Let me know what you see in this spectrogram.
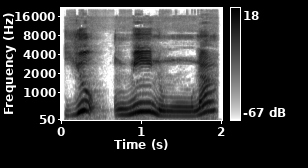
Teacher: جس حمزہ پر جزم ہو اس کو تھوڑا جھٹکا لگا کر پڑھتے ہیں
